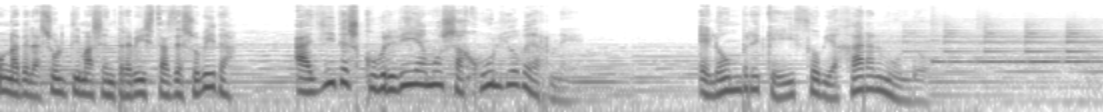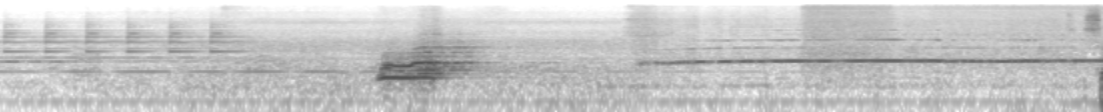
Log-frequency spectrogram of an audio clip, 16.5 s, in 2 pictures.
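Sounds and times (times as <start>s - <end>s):
speech: 0.0s - 4.4s, 5.2s - 7.2s
steam train hissing steam at a railway station: 7.3s - 16.5s
steam train whistle at a railway station: 10.2s - 16.5s.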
